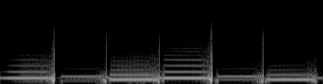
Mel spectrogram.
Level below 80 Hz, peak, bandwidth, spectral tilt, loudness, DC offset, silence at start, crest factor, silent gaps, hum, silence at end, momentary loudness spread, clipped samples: -60 dBFS; -14 dBFS; 6.6 kHz; -9.5 dB/octave; -34 LUFS; under 0.1%; 0 s; 18 dB; none; none; 0 s; 8 LU; under 0.1%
